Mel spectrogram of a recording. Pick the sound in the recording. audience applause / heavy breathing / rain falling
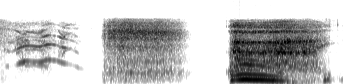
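heavy breathing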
